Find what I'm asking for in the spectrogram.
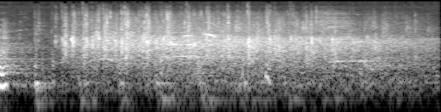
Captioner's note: audience clapping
